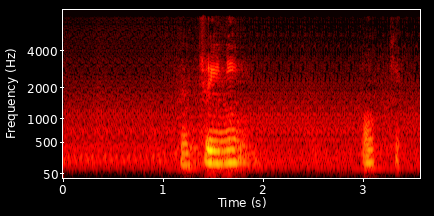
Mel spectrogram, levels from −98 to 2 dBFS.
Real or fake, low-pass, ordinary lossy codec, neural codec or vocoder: fake; 7.2 kHz; none; codec, 16 kHz, 0.4 kbps, LongCat-Audio-Codec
